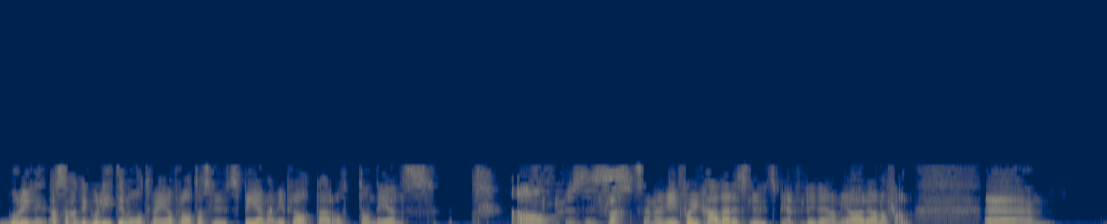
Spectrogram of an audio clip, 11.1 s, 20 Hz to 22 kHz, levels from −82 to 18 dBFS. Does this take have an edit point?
no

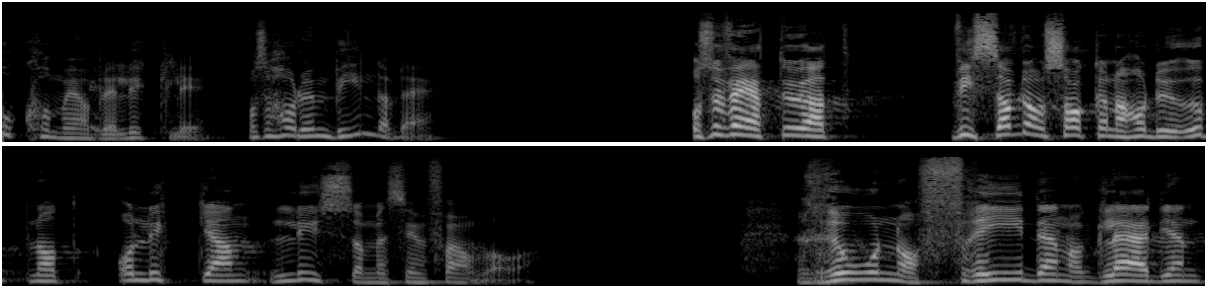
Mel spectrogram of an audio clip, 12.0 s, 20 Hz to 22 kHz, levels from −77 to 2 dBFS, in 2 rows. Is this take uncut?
yes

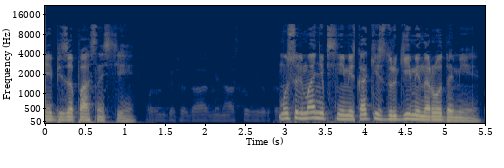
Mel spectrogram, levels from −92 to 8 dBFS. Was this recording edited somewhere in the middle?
yes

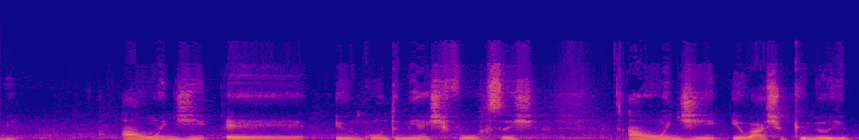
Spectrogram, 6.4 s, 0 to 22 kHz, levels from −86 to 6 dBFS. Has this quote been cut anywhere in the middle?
no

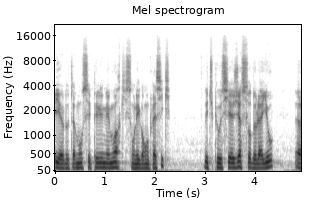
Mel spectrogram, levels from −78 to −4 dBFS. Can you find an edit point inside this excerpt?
no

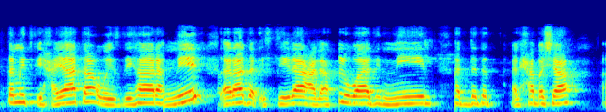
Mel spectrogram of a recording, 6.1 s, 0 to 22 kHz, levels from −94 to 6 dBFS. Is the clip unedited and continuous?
no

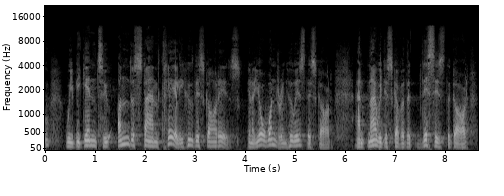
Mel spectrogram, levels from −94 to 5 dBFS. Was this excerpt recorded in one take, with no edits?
yes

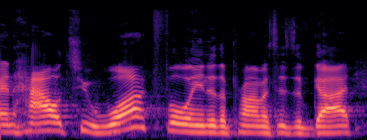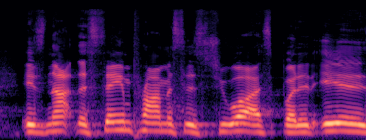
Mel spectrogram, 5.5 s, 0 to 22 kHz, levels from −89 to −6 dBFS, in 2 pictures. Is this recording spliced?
no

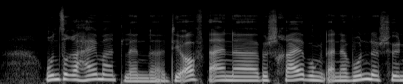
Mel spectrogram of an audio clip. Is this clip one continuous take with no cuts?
no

